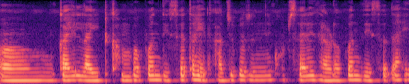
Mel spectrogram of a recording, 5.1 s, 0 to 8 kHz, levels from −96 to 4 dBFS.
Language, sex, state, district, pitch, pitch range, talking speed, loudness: Marathi, female, Maharashtra, Sindhudurg, 150 Hz, 140-160 Hz, 165 wpm, -20 LUFS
